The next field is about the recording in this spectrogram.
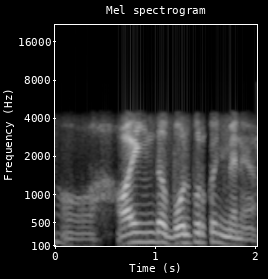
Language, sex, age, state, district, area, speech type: Santali, male, 18-30, West Bengal, Birbhum, rural, conversation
